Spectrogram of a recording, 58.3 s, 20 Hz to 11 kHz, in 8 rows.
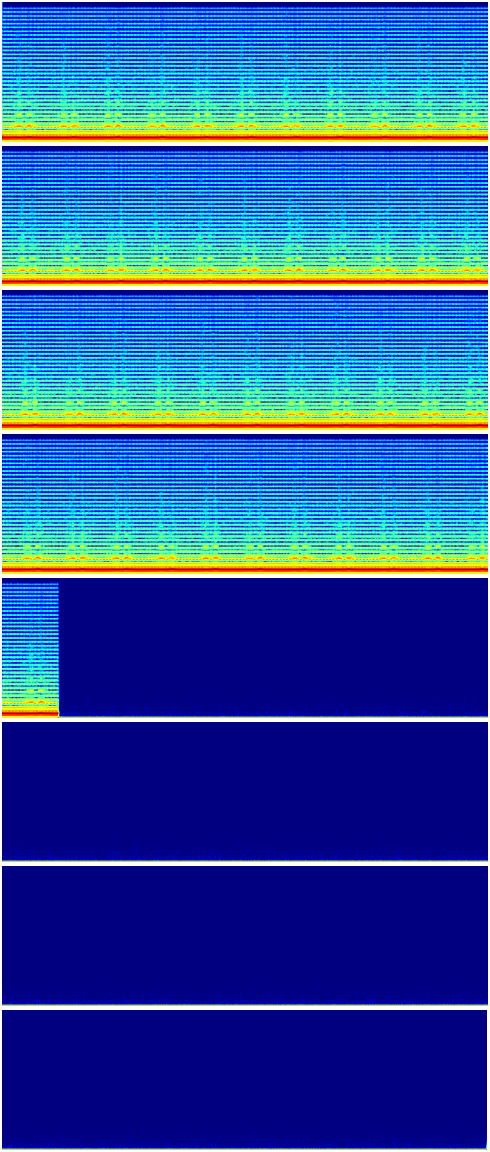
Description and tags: It's a little experience with Audacity, I always listen electronic music and i had try to make different sons with the software, i generated some sons with different frequency and shape of wave : 350 Hz, Dents de scie,
1, experience, number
